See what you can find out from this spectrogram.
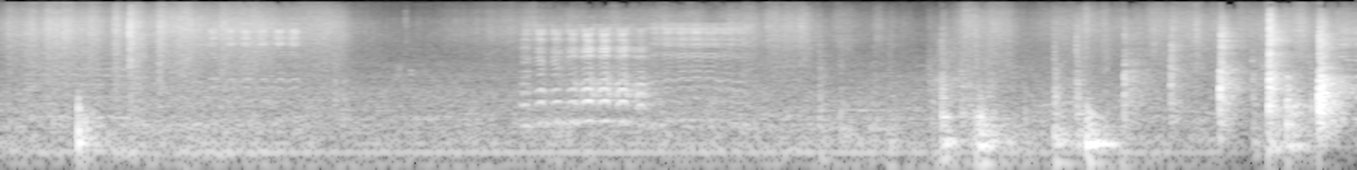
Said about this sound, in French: Donc là, ça, c'est nos chevreaux. Voilà, ça, c'est les derniers nés.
